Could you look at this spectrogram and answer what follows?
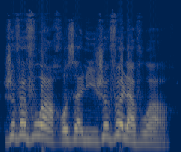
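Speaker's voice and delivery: loud, insistent near-shout; almost cry out her demand; demanding to see the maid, close to shouting. A narrator's reading. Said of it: "criant presque".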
